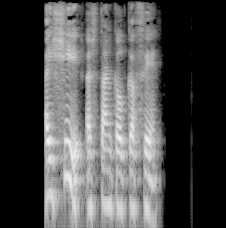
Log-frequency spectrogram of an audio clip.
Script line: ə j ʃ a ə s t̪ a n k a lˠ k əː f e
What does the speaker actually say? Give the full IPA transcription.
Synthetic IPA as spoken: ə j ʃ i ə s t̪ a ŋ k ə lˠ k ə f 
